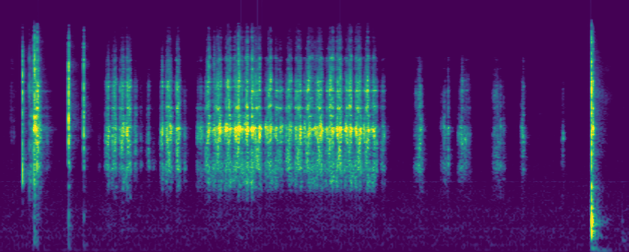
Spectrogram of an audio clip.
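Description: Hard plastic toy kitchen pieces handled: a few sharp clicks, then a few seconds of rapid scratchy rubbing as the plastic fried egg is worked against the toy frying pan. After that come light taps, and a sharper knock near the end as the pan is set down on the toy stove.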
